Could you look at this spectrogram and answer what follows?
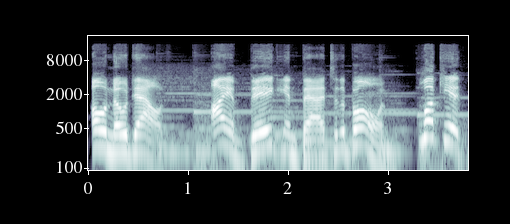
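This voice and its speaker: A man's voice: high voice, sing-song, measured pace, sharp tone, soft background music, heavily acted. A man voicing a boastful big bad wolf in a children's cartoon story, bragging in a theatrical way.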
